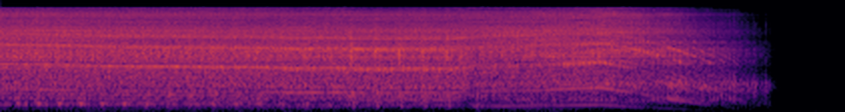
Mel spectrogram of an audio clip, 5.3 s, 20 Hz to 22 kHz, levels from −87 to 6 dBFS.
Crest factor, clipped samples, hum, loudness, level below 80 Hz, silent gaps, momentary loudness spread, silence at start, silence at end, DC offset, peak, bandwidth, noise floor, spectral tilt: 16 dB; under 0.1%; none; -27 LUFS; under -90 dBFS; none; 5 LU; 0 s; 0.55 s; under 0.1%; -14 dBFS; 16.5 kHz; -70 dBFS; 4.5 dB/octave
